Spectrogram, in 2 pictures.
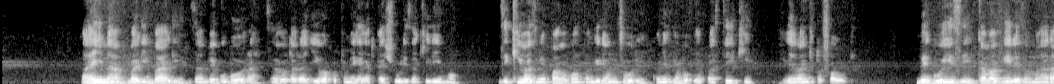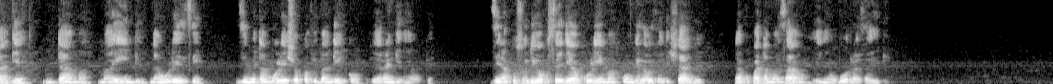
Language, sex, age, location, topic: Swahili, male, 25-35, Dar es Salaam, agriculture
